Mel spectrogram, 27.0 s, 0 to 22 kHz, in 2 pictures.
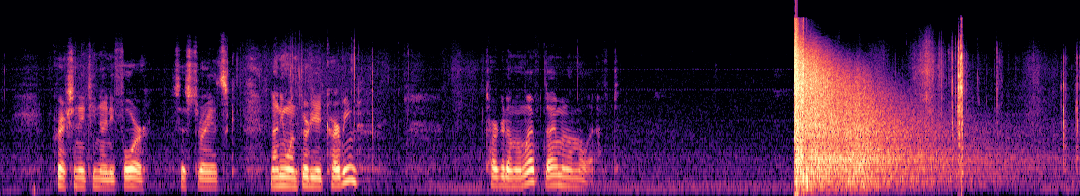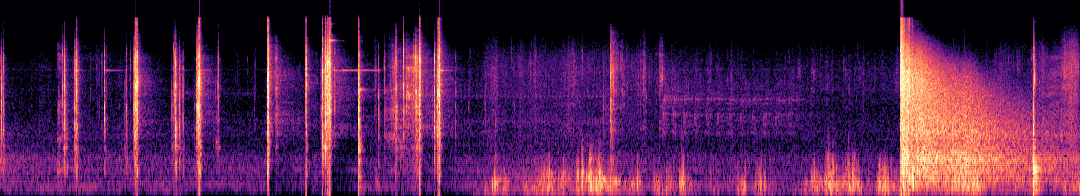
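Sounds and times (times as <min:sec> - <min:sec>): rifle shot: 0:09.9 - 0:12.5, 0:24.7 - 0:26.7
rifle bolt metallic clicks: 0:11.8 - 0:12.6, 0:14.2 - 0:19.2.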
